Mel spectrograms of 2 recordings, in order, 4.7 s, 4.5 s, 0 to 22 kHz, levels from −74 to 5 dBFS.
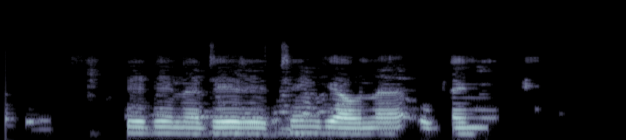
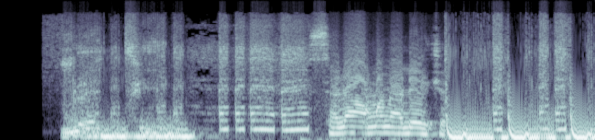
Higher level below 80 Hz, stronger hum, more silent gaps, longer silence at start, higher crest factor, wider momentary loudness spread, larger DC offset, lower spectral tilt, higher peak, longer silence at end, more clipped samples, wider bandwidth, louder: second, -66 dBFS vs -8 dBFS; neither; first, 0.44-0.48 s, 0.85-0.93 s vs none; second, 0.05 s vs 0.3 s; first, 20 dB vs 4 dB; first, 17 LU vs 5 LU; neither; first, -8 dB/octave vs -4 dB/octave; about the same, 0 dBFS vs 0 dBFS; first, 0.7 s vs 0 s; second, under 0.1% vs 3%; second, 7 kHz vs 18 kHz; second, -19 LUFS vs -4 LUFS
